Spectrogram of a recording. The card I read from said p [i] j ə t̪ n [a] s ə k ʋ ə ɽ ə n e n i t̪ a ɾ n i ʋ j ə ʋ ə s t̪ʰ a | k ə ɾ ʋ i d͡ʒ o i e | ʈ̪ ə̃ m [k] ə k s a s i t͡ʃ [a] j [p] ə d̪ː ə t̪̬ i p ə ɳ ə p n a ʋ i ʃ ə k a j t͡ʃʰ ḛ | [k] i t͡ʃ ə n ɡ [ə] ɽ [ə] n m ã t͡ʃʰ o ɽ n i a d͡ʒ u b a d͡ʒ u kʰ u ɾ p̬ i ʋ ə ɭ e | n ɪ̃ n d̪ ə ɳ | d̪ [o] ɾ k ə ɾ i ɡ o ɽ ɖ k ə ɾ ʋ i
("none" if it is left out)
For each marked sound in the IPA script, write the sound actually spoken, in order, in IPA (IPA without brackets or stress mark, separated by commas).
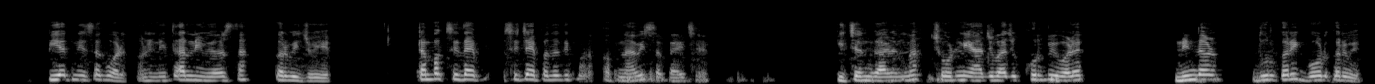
i, i, p, a, p, k, a, ə, u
